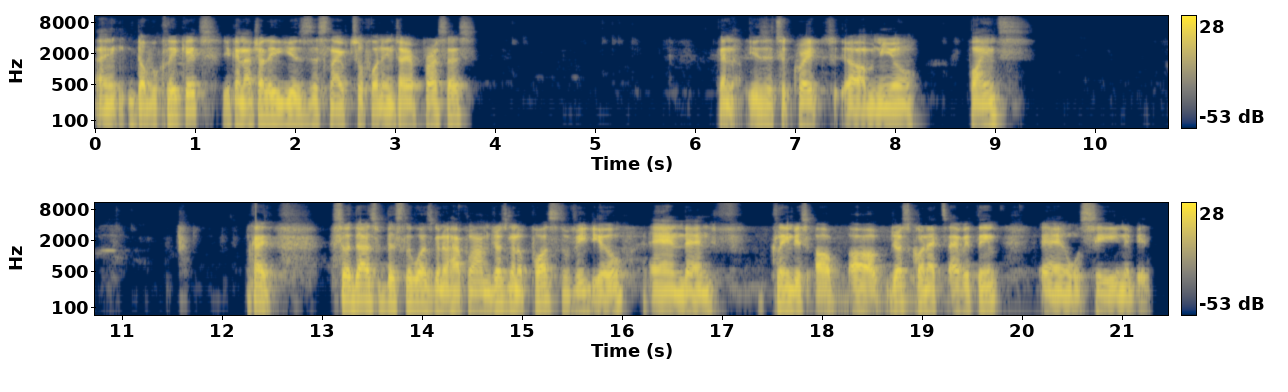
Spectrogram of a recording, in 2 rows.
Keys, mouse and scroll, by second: 12.9-13.5 scroll down 4, 13.5 scroll down 1, 13.8-14.1 scroll up 1, 14.1 shift+middle click, 14.7-15.1 scroll down 2, 17.8-18.9 scroll down 2, 19.8 shift+middle click, 20.2-21.4 scroll up 2.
